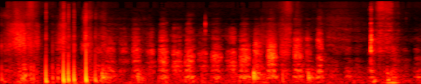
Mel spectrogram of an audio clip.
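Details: Golden retriever panting while playing with a cat: rhythmic, breathy pants in quick succession, with a few sharp clicks and knocks from the play.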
